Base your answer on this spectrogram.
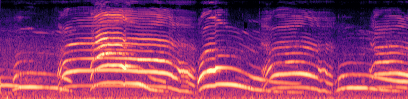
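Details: Male cats fighting over territory in the morning, community cats in Okinawa, Japan: long wailing yowls with rising and falling harmonic bends, one after another almost continuously, swelling and overlapping.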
